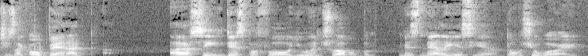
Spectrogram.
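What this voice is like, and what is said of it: Character voice read in dialect. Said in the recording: “this is actually how she's written in dialect, so I'm reading it in the dialect.”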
